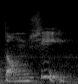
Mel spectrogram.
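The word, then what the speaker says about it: Dongzhi: I am going to talk about a holiday called Dongxi. I really don't know if I've pronounced that properly. I'm pretty sure that one is correct.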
